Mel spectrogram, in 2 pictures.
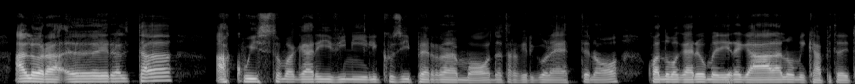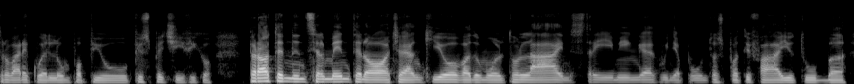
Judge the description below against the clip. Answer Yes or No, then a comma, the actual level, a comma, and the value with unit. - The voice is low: Yes, low, 110 Hz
